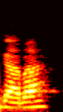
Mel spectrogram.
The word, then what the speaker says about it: ga: You keep saying Gaba. It's not Gawa, just Ga.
